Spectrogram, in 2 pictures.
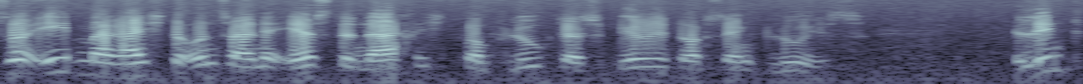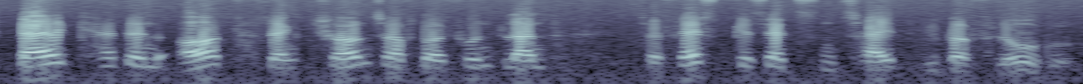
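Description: An actor playing a solemn 1920s radio news announcer, speaking formally and with measured weight in a radio play. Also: male voice, mid-range voice, slight background noise, close to an everyday voice, low-quality recording.

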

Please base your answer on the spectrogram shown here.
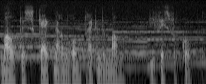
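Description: Deep-voiced male radio play narrator. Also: little pitch movement, slow. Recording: dull old radio recording with long reverb and music.

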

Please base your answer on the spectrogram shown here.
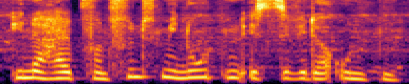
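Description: An actress playing a nervous, watchful girl, narrating a radio drama in measured present tense with a husky voice. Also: on the high side, mellow, soft background music, natural voice. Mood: guarded.

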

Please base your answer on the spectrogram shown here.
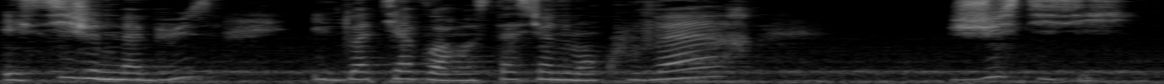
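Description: A high, girlish voice, acted by a woman, plays a resourceful adventurer in an audiobook drama. She is lively, confident and a little teasing, explaining things with assurance. A faint noise sits behind her. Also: a little slow, lightly acted. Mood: focused.

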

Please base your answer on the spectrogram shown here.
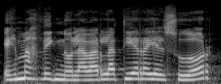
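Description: A woman's voice: fairly high pitch, steady tone, a little fast, background noise, natural voice. A woman playing a defiant, sardonic evictee in a radio play. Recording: music running under the voice.

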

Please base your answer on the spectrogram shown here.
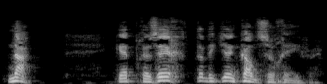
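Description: An actor playing a stern, self-satisfied estate agency boss in a radio play, lecturing pompously. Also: male voice, mid-range voice, sing-song, normal speed, fairly bright tone, husky, heavily acted. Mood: brisk, stern. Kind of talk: Dutch radio drama acting.

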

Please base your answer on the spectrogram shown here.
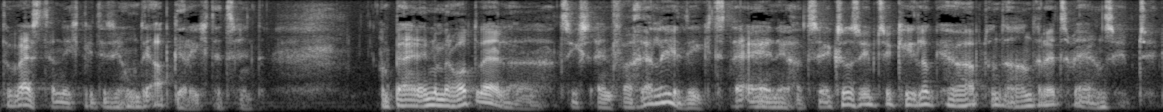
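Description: A man with a gravelly voice, recounting in a blunt, matter-of-fact, colloquial way with emphatic tag questions. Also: lowish voice, big pitch swings, measured pace, darkish tone. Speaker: ex-convict telling his experiences. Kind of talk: colloquial spoken monologue, recounting.

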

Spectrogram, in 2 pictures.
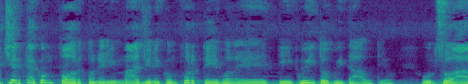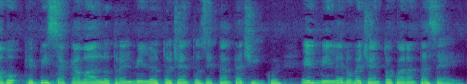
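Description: A man's voice: fairly high pitch, narrow, tinny audio. A man narrating a live stage comedy in a mock-solemn, florid storytelling style.

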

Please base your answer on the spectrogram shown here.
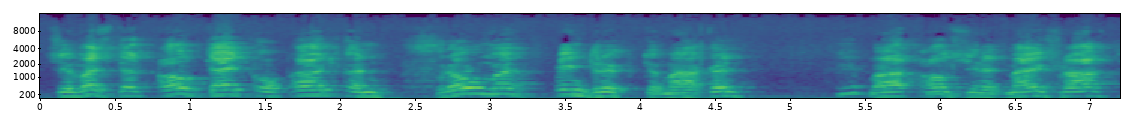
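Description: An actor playing a dutiful police sergeant who formally and haltingly reads out a report in a radio play. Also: male voice, fairly high pitch, a bit bright. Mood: reciting. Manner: formal, officious, halting delivery of official report. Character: dutiful police sergeant reading out a suspect's confession. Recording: roomy, echoing radio play recording.

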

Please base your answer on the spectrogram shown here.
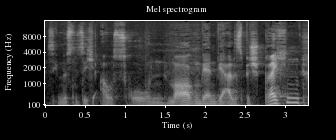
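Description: Fussy gentleman detective, pitch jumps all over, stammery, overly concerned, 60s german radio drama. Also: huge pitch swings, brisk, exaggerated voice. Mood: hushed, soothing. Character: solicitous, excitable gentleman detective, fussy and soothing. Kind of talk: 1960s German radio play acting.

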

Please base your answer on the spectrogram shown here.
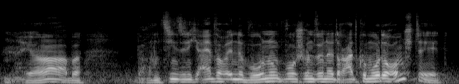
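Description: An actor playing a sceptical ex-athlete and reluctant drifter in a German radio drama, laconic, wry and a little hesitant. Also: male voice, medium pitch, brisk, a little mellow, husky, natural voice.

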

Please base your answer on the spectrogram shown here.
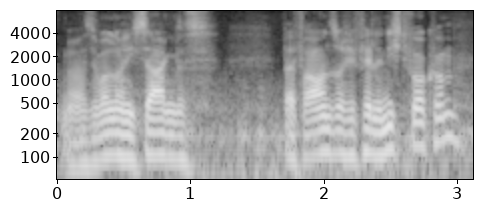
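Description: A man's voice: on the low side, animated, fast talker, warm tone, a little hiss or hum, close to an everyday voice. An actor playing an unflappable, rambling male traveller in a German radio play, hesitant and wryly correcting himself. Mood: awkwardly polite. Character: rambling, unflappable, tipsy male traveller recounting his misadventure. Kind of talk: German radio play acting, chatty first-person narration.

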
